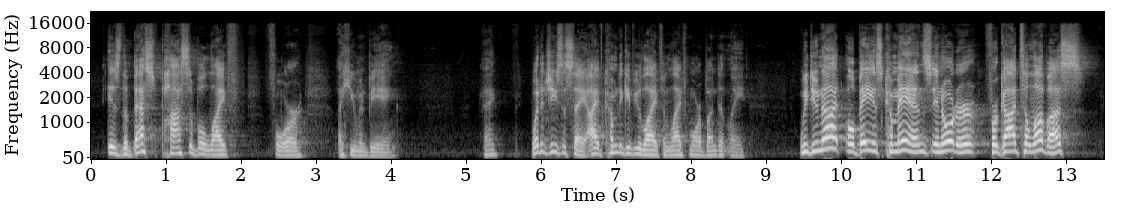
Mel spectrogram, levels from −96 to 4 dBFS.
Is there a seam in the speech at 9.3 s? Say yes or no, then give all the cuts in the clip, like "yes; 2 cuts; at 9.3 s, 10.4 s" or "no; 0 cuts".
yes; 2 cuts; at 5.7 s, 9.3 s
